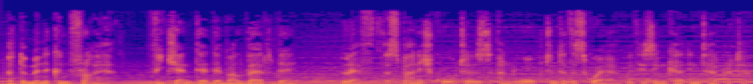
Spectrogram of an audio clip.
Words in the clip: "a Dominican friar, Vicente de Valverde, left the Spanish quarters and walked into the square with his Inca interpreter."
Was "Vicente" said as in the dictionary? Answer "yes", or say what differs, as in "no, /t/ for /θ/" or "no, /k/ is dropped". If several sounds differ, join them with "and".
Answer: yes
